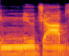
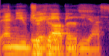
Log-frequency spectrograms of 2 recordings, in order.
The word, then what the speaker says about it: Nujabes: It's from a song called "Lovesick Part 4" by New Jobs or New Jabes or however you pronounce it. Nujabes.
